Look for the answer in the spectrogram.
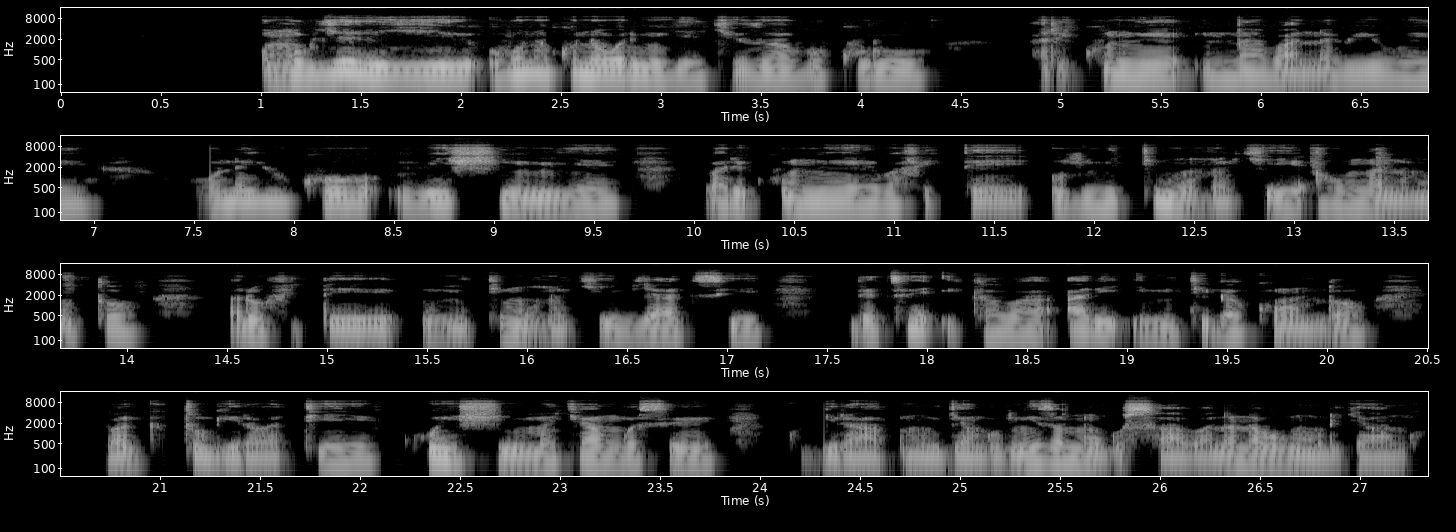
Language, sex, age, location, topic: Kinyarwanda, male, 18-24, Huye, health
